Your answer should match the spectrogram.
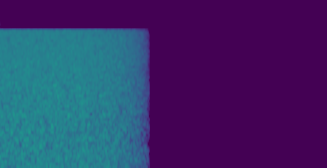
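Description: TV static: a steady white-noise hiss that cuts off suddenly about a second in.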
